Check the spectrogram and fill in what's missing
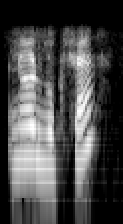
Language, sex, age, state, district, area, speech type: Telugu, female, 30-45, Telangana, Peddapalli, rural, conversation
